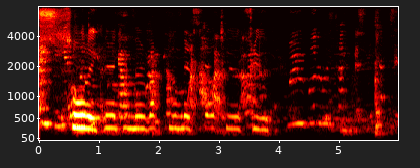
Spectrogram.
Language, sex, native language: Icelandic, male, Icelandic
